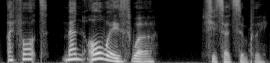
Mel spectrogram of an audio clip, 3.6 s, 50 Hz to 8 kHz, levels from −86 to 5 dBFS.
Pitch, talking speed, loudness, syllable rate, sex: 155 Hz, 135 wpm, -18 LUFS, 4.2 syllables/s, male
